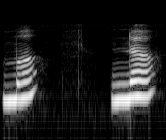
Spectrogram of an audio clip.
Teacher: नोज is involved इन म sound and न साउंड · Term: नेज़ल साउंड्स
